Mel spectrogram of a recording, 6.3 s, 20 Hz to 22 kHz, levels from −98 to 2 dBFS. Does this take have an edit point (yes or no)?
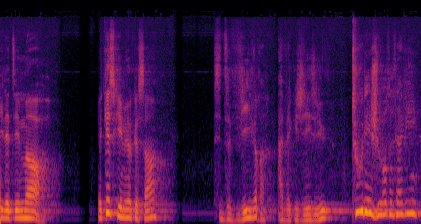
no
